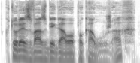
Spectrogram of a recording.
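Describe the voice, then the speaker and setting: Brief: man voicing a steady kindly detective in a children's story, low husky voice, matter-of-fact. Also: moderate pace, dry recording, clean studio sound. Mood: questioning. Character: calm, firm male children's detective. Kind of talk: audiobook character voice.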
